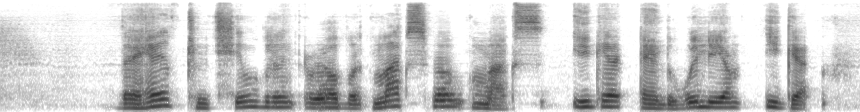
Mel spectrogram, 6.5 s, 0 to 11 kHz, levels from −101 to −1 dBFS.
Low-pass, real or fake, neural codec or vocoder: 9.9 kHz; fake; codec, 44.1 kHz, 1.7 kbps, Pupu-Codec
